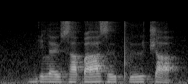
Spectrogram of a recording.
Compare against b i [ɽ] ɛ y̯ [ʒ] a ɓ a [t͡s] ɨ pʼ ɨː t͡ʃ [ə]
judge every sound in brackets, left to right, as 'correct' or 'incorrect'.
incorrect: l, incorrect: z, incorrect: z, incorrect: a

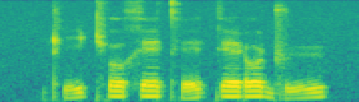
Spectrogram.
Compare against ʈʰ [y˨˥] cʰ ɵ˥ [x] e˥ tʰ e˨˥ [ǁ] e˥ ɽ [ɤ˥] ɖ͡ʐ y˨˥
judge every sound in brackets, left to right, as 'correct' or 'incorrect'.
incorrect: i˨˥, correct, incorrect: k, incorrect: ɵ˥

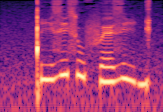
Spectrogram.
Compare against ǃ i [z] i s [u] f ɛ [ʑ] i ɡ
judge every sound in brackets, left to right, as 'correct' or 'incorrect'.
correct, correct, incorrect: z

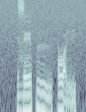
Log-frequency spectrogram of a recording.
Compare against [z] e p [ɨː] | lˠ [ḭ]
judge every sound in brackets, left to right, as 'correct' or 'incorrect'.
correct, correct, correct

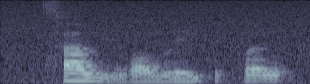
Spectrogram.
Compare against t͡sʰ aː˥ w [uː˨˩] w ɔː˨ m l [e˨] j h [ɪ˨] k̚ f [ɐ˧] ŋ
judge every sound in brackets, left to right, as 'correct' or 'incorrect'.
incorrect: yː˨˩, incorrect: e˨˥, correct, correct

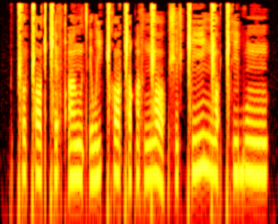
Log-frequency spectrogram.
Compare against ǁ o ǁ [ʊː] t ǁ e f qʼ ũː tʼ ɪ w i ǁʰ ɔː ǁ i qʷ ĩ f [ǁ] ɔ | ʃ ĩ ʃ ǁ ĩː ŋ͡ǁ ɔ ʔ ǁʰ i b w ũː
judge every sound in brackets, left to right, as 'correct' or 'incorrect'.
incorrect: ɔː, incorrect: ŋ͡ǁ

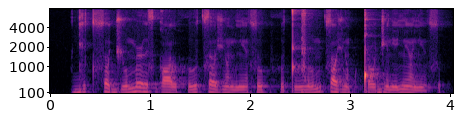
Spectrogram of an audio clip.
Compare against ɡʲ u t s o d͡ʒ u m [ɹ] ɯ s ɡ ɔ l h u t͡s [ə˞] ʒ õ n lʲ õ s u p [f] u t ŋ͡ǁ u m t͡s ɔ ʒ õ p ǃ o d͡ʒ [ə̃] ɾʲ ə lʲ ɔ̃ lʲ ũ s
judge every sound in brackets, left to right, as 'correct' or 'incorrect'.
correct, incorrect: ɤ, incorrect: h, correct

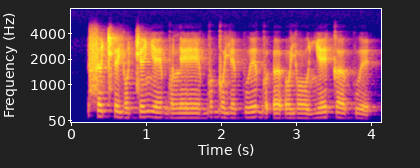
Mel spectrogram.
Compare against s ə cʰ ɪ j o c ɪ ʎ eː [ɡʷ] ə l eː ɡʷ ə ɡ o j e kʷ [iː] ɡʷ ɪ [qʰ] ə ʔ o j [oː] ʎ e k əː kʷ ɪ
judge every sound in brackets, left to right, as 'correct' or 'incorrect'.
correct, incorrect: ɪː, incorrect: ʔ, correct

